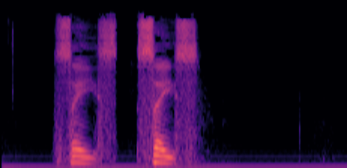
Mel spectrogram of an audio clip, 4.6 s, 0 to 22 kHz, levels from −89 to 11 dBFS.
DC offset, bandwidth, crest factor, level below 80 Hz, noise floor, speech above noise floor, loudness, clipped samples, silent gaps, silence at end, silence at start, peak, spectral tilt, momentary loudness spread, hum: under 0.1%; 15.5 kHz; 20 dB; -54 dBFS; -58 dBFS; 32 dB; -26 LUFS; under 0.1%; none; 2 s; 0.75 s; -10 dBFS; -3.5 dB/octave; 12 LU; 60 Hz at -55 dBFS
